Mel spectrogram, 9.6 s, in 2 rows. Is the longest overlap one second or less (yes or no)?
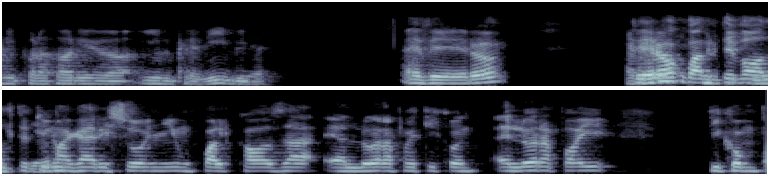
no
